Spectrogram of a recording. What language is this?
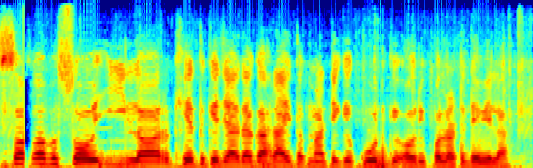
Bhojpuri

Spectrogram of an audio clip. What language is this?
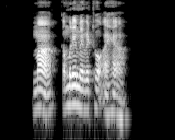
Sindhi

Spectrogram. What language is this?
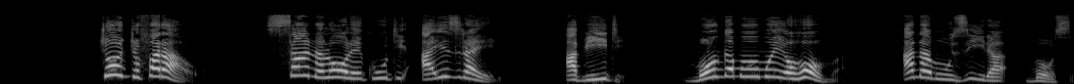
Nyanja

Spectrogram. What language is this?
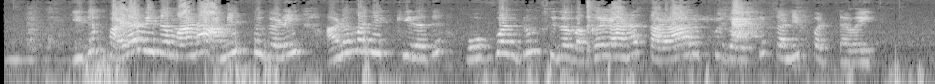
Tamil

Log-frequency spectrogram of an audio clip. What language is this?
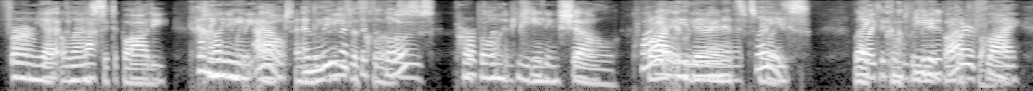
English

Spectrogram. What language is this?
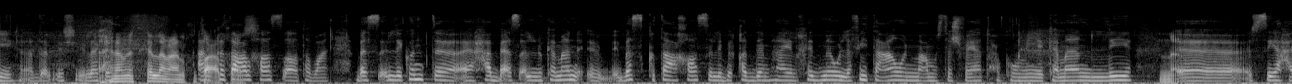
Arabic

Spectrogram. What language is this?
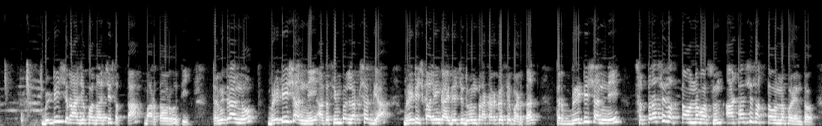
Marathi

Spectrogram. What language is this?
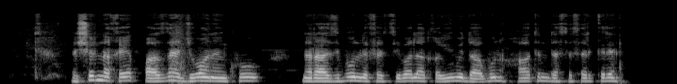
Kurdish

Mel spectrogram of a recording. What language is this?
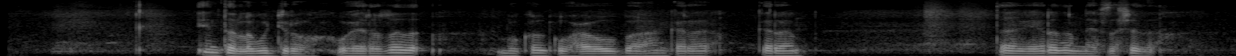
Somali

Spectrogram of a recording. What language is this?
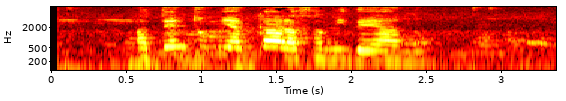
Esperanto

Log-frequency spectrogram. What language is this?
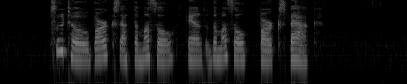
English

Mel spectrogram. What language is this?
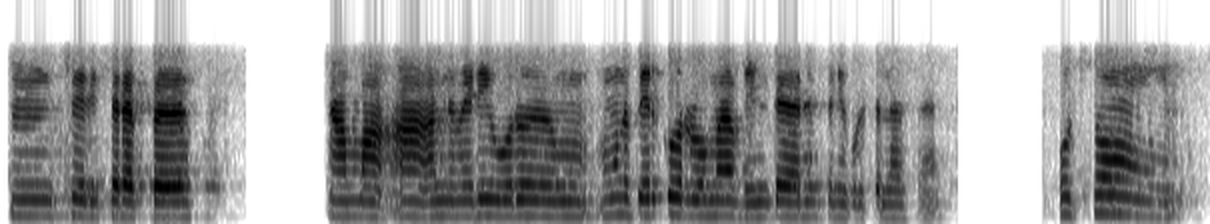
Tamil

